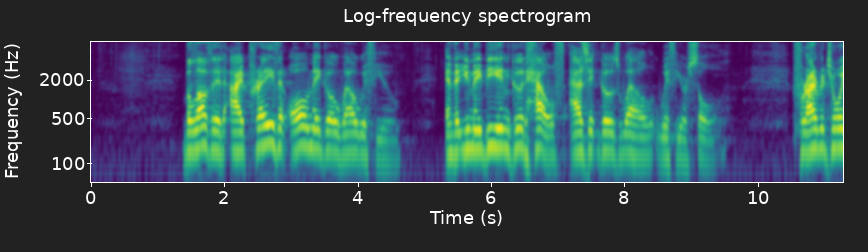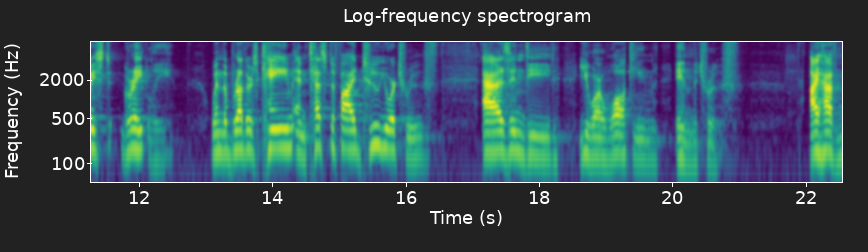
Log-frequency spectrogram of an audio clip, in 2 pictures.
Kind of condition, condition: setting, large echoing room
